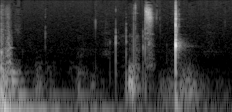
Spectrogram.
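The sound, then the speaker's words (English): A single quick half knock on a door: one sharp, bright rap standing out over faint low murmuring, with nothing following it. “I call it knock tease, and that's where you only give a half knock on a door.”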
